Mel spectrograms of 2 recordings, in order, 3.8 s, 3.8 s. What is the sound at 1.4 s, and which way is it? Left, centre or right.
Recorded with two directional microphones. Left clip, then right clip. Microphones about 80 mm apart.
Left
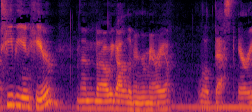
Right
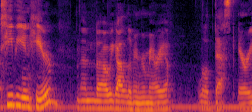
Speech, right.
